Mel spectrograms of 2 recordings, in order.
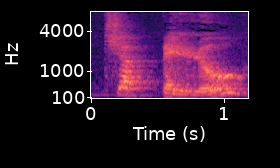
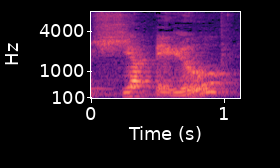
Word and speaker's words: Chiapello: luc boltanski et eve alors chap pelo si on prononce à l'italienne sinon c'est chiapello le nouvel esprit du capitalisme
